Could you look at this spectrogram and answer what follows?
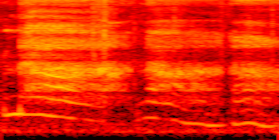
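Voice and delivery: a put-on voice of a kid waving her mom away; dismissive teen nah. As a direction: brush it off like a sulky kid. Astrid brushing off her mom.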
